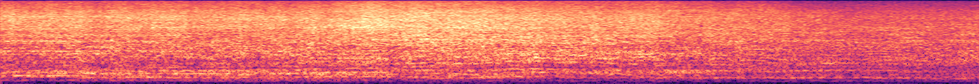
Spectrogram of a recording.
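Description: A pack of off-road racing motorcycles running at high revs together, a dense mix of many engines. It swells about two seconds in, then slowly fades.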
